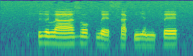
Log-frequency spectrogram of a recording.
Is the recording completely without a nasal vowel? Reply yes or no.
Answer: yes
